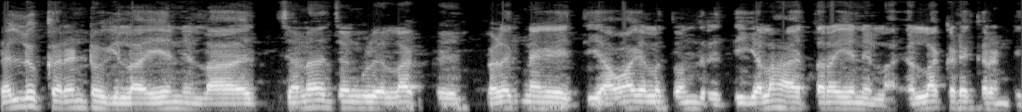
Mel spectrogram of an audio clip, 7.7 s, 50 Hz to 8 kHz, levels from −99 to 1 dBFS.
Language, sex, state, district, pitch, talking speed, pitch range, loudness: Kannada, male, Karnataka, Dharwad, 120 Hz, 155 wpm, 110-130 Hz, -13 LUFS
